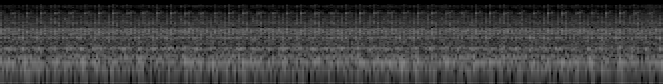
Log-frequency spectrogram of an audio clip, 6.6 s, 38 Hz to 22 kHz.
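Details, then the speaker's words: Seat Altea 1.9 TDI 105 hp diesel, 175,000 km, idling: fast even ticking three to four per second from the top end; worn hydraulic tappets and camshaft lobe eaten, caused by using oil more viscous than specified. "feiceann tú conas a fhuaimeann sé gan ach 175 míle ciliméadar fíor, feicfidh tú níos déanaí cén fáth go bhfuaimeann sé mar sin"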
